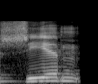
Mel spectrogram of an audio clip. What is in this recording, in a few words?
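"siebm" Low German, SEPTEM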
